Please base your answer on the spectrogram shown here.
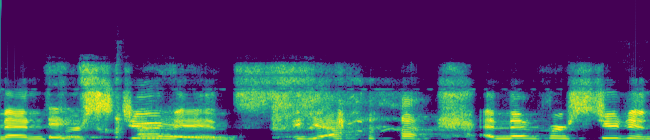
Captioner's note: laughing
